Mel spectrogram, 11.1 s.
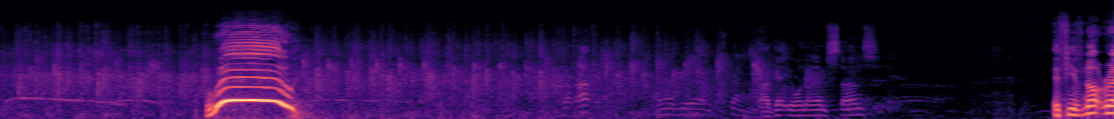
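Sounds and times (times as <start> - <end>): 
audience clapping: 0.0 - 8.6
speech: 2.0 - 3.1, 7.9 - 8.9, 10.5 - 11.1.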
